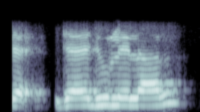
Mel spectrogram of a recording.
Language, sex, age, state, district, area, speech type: Sindhi, female, 45-60, Uttar Pradesh, Lucknow, urban, conversation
